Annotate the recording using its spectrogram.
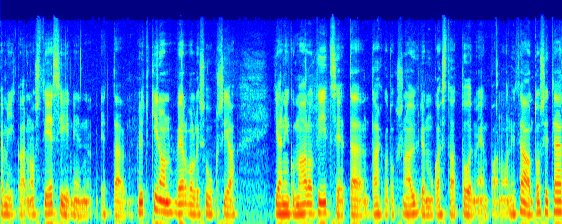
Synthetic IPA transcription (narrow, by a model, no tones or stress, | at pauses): æmiːkːˑɑ̰ḭlnost̪iesiːnninḛt̪ːænyt̪kinonʋelʋolːisuːksiɑ | jɑniːŋkumæɑlot̪iit̪seet̪ːæt̪ɑrkot̪uksenɑyhdemmukɑst̪ɑːt̪toimḛːmpɑ̰no̰ːnit̪æːont̪osit̪ær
